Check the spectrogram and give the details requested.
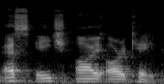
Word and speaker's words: shirk: out for you to s-h-i-r-k so nothing worse for a Muslim from a faith perspective nothing worse than shirk s-h-i-r-k sounds like Shrek so that's easy to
